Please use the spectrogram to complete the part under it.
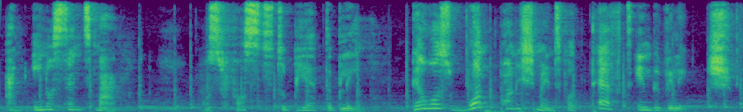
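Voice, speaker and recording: A woman narrating a scripted folktale as a storyteller, with deliberate, dramatic phrasing and pauses. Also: mid-range voice, poor audio. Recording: music behind the voice. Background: instrumental music.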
